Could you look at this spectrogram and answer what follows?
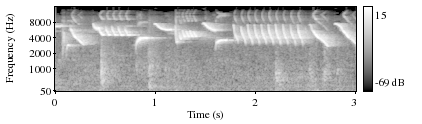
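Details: Canary delivering loud, continuous high-pitched song: rapid rolling trills and slurred whistles, including a long even trill in the second half.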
